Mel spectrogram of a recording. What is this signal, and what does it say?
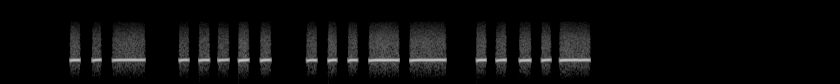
Morse code (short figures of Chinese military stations), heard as a whistle, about 12 wpm. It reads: 2534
